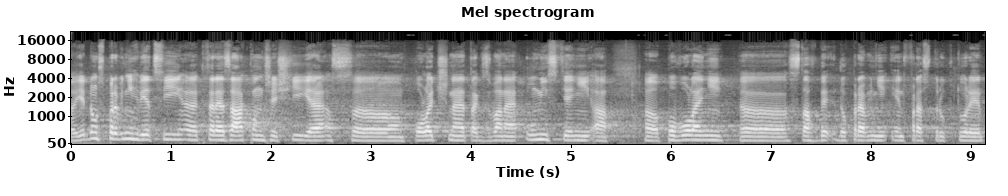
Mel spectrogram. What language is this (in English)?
Czech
